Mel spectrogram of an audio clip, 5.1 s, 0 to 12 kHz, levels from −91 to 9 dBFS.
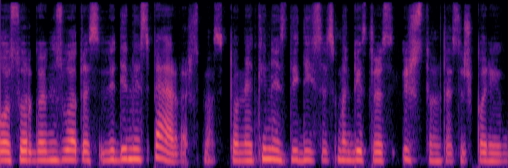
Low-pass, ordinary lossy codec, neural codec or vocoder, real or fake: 10.8 kHz; MP3, 96 kbps; codec, 44.1 kHz, 2.6 kbps, DAC; fake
